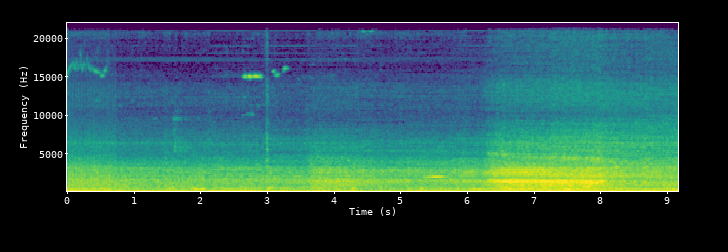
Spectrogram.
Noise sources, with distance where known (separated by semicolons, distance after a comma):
large-sounding engine, far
